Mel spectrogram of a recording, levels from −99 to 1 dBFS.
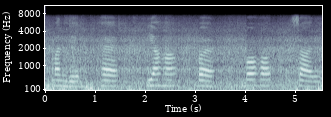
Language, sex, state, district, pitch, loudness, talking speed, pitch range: Hindi, female, Chandigarh, Chandigarh, 225 Hz, -15 LUFS, 65 wpm, 210-230 Hz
